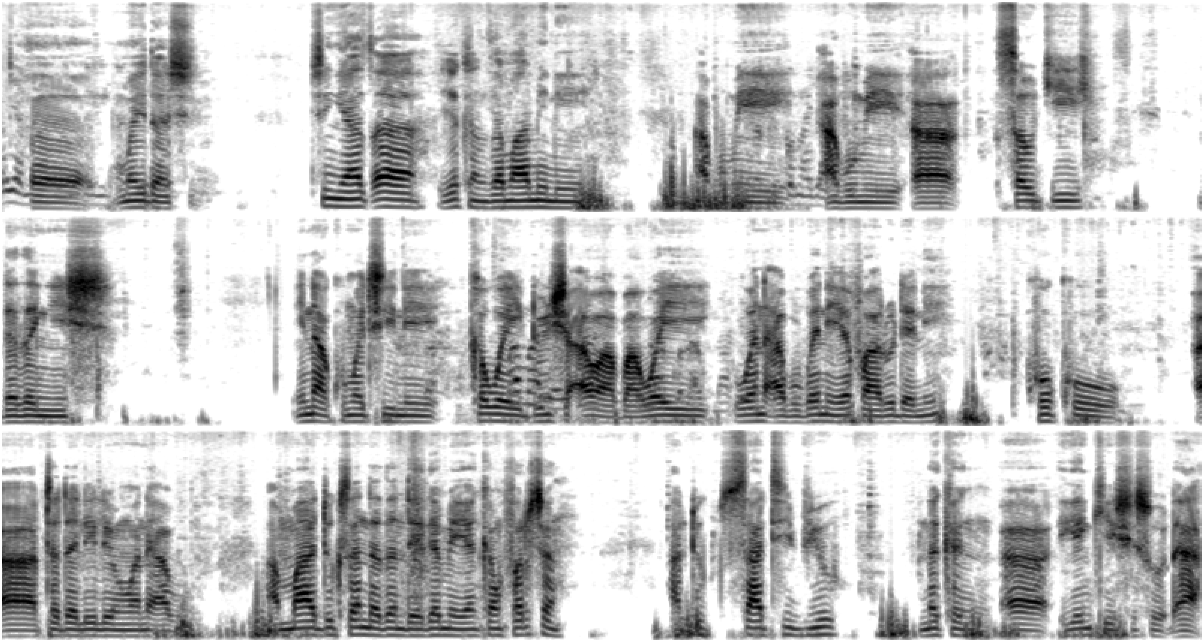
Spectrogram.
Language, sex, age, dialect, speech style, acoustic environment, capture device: Hausa, male, 25-34, Nigeria - Pidgin-influenced, focused, people talking; nature, mobile / Linux / Chrome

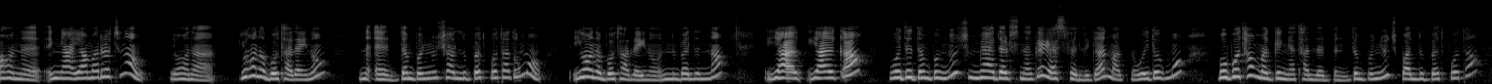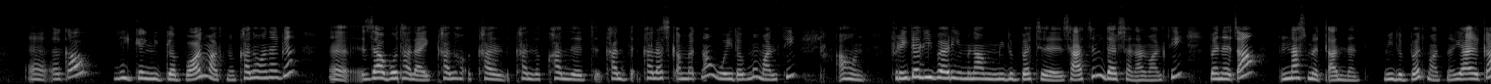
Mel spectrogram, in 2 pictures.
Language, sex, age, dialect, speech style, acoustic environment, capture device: Amharic, female, 18-24, Ethiopia - Addis Ababa, relaxed, silence, mobile / Linux / Chrome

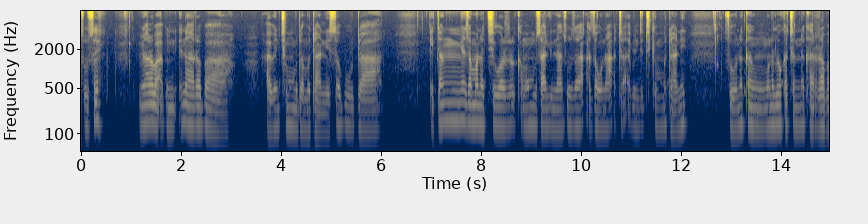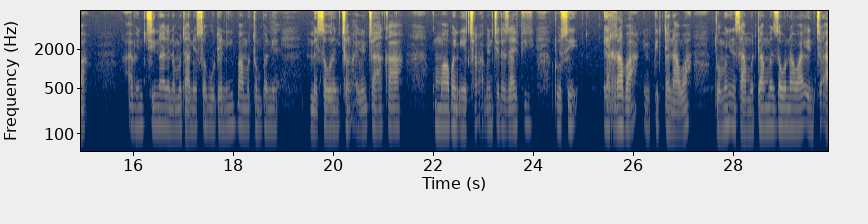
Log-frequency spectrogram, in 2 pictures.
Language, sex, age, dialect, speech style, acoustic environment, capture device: Hausa, male, 25-34, Nigeria - Katsina, focused; relaxed, silence, mobile / Linux / Chrome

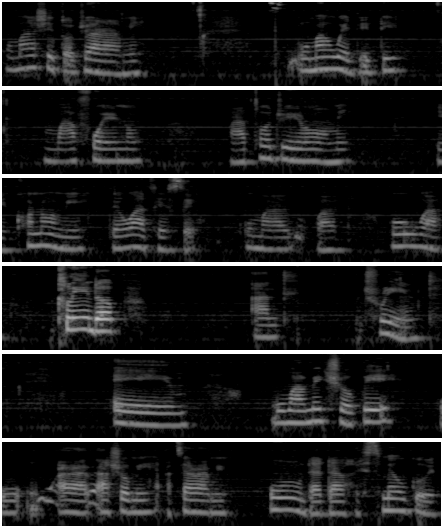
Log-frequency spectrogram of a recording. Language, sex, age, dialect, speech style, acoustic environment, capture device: Yoruba, female, 25-34, Nigeria - Lagos Yoruba, relaxed, appliances, mobile / Linux / Chrome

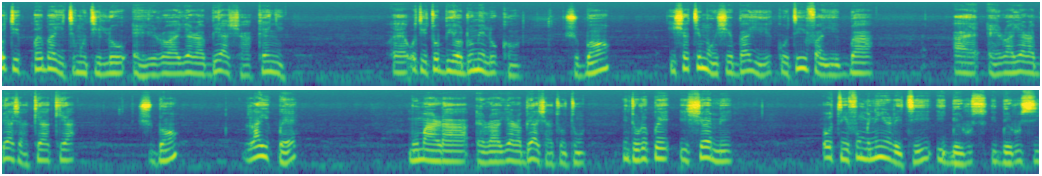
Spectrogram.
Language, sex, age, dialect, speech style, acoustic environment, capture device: Yoruba, male, 35-44, Nigeria - Lagos Yoruba, happy; focused; excited; relaxed, silence, mobile / Linux / Chrome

